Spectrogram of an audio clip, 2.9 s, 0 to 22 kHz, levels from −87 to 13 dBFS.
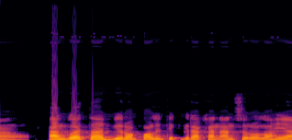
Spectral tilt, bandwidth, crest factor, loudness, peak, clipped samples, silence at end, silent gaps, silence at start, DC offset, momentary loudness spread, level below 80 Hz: -9.5 dB/octave; 6.6 kHz; 14 dB; -14 LUFS; 0 dBFS; 0.3%; 0 s; none; 0 s; under 0.1%; 8 LU; -64 dBFS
